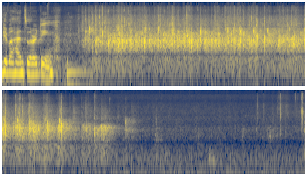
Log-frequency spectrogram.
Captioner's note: applause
